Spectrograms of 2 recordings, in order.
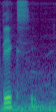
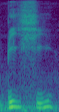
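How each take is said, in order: First: The x is said as a 'ks' sound. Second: The x is said as an 'sh' sound.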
